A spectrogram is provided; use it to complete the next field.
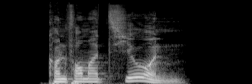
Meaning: conformation
- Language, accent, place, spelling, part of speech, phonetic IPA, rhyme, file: German, Germany, Berlin, Konformation, noun, [kɔnfɔʁmaˈt͡si̯oːn], -oːn, De-Konformation.ogg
